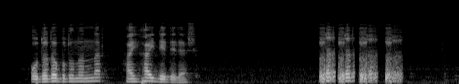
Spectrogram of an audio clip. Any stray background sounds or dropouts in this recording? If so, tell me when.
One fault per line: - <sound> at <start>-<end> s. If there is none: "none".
- laugh at 3.2-4.0 s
